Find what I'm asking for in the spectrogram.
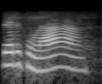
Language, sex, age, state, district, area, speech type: Tamil, female, 30-45, Tamil Nadu, Mayiladuthurai, urban, conversation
